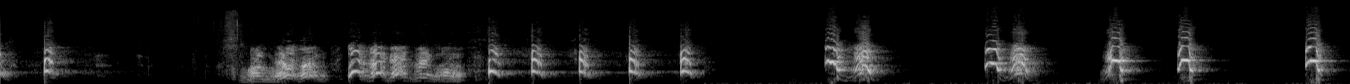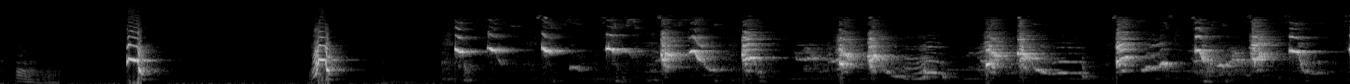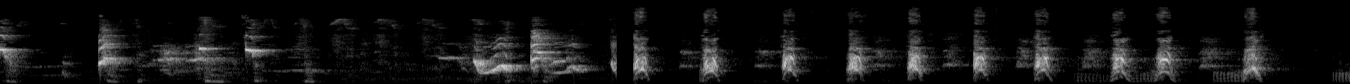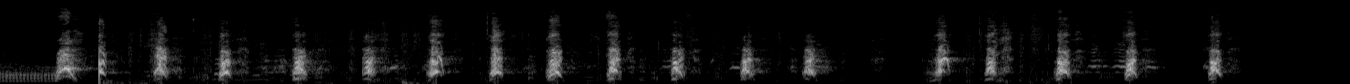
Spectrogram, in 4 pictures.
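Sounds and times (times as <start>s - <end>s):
dogs barking: 0.0s - 1.0s, 2.4s - 7.1s, 8.3s - 8.9s, 9.9s - 10.4s, 11.0s - 12.1s, 20.1s - 22.5s, 23.3s - 24.0s, 33.3s - 39.8s, 41.0s - 48.8s, 49.8s - 52.0s, 52.6s - 52.9s.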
